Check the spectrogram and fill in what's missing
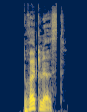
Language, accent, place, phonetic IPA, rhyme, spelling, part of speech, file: German, Germany, Berlin, [ˈbʁœkləst], -œkləst, bröcklest, verb, De-bröcklest.ogg
- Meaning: second-person singular subjunctive I of bröckeln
